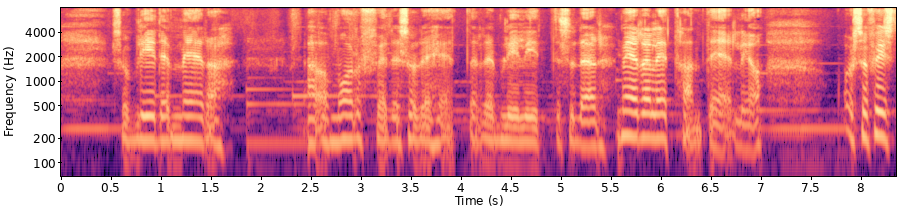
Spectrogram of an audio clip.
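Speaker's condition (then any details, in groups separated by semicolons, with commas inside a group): Parkinson's disease; slightly shaky, very clumsy fumbling hands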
